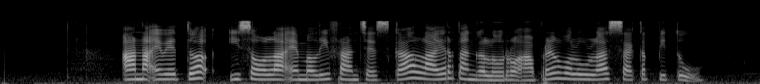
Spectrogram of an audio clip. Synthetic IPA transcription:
ʔanaʔewed̪̥ɔ̤ʔisolaʔɛməlifɾant͡ʃeskalaɪrt̪aŋɡaloɾoapɾɪlwəlulasɛkət̪̚pit̪u

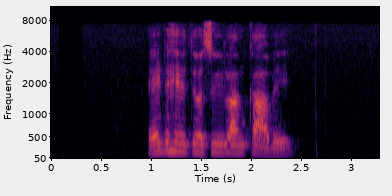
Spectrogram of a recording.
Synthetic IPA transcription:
ejɖəɦeːt̪̬uʋɐsɾiːlaŋkaːʋe

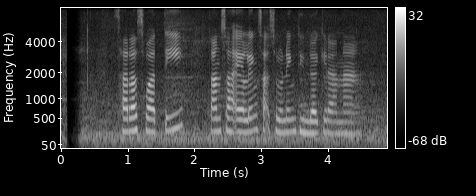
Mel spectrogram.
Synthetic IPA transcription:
saɾaswat̪it̪ansahelɪŋsa̰ʔʒ̥ɾonɪŋd̪̥i̤ndakiɾana

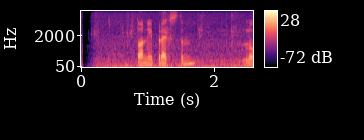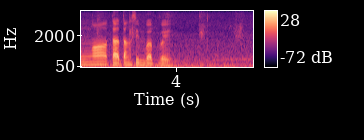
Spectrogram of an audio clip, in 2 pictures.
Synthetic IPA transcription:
t̪ɔnib̥ɾɛkst̪ən | luŋɔd̪̥ä̤t̪aŋsimbap̚we

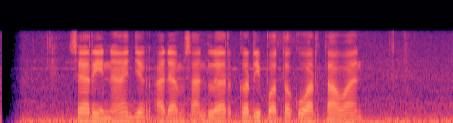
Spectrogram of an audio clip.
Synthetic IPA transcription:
sɛɾinad͡ʒɨŋa̰damsandlərkərdipɔt̪ɔkəwart̪awan

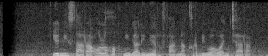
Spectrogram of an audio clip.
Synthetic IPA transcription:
junisaɾaʔɔlɔɦɔk̚niŋɡalinɛrfanakɨrdiwawaɲt͡ʃaɾa̰

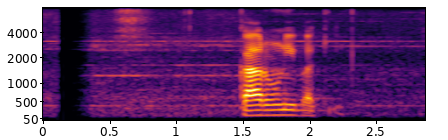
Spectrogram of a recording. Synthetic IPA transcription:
kaɾuniba̰kḭ

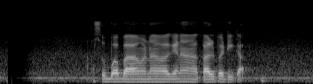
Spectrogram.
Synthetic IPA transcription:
a̰subabʱaːʋənaːʋaɡenaːkalpəʈika̰

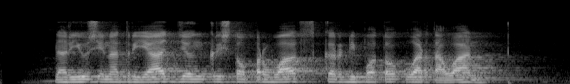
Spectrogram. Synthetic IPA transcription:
daɾiusinat̪ɾiad͡ʒɨŋkɾist̪ɔfərwalt̪skɨrdipɔt̪ɔkuwart̪awan

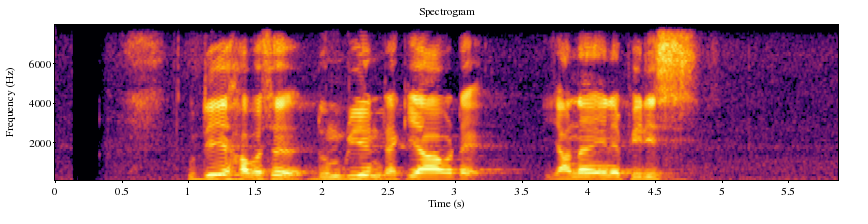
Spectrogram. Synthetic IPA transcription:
ud̪eːɦaʋəsəd̪umɾijənɾækijaːʋəʈə | janəenəpiɾis

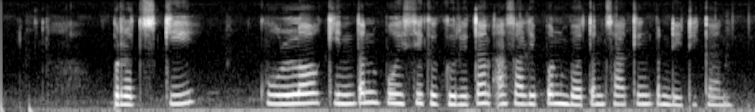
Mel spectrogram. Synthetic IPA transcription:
b̥ɾət̪ski | kulɔkint̪ənpuisiɡ̥ə̤ɡ̥ṳɾit̪anʔasalipʊnmbot̪ənsakɪŋpəndid̪̥i̤kan

